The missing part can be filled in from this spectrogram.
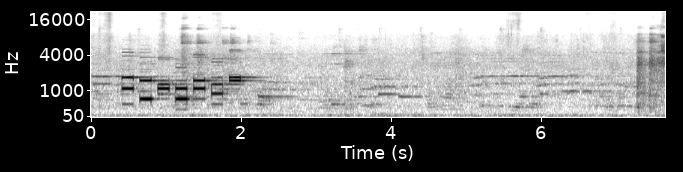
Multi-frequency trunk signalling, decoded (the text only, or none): KP 76295 ST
